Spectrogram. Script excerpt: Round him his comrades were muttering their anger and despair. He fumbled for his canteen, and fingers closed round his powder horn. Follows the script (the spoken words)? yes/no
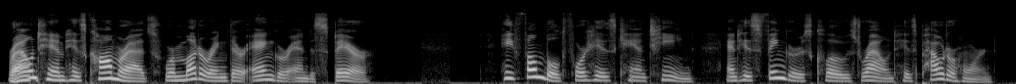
no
